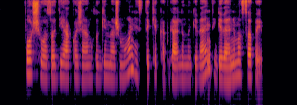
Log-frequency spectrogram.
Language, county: Lithuanian, Marijampolė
